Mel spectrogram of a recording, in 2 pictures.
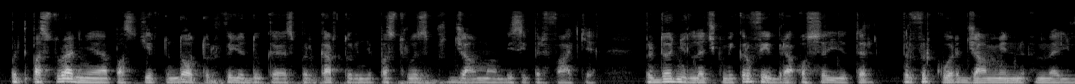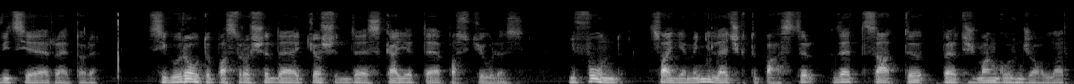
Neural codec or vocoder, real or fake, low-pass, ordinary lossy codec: none; real; 19.8 kHz; AAC, 32 kbps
